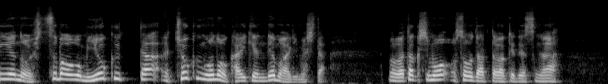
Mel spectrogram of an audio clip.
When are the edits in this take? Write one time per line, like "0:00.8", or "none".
0:03.8

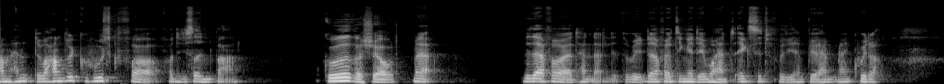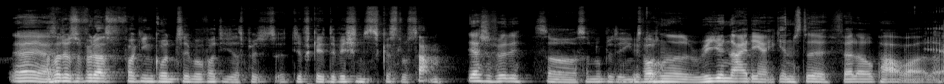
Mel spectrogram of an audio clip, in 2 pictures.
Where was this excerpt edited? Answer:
none

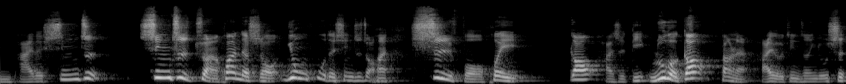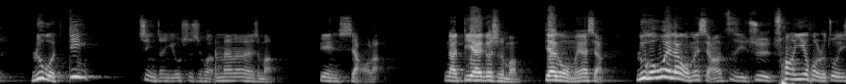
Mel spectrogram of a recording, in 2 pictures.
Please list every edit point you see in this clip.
0:10.6
0:12.9

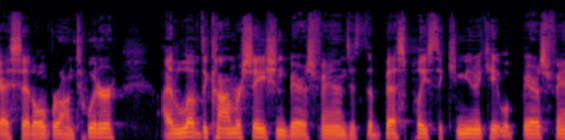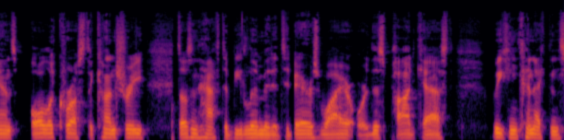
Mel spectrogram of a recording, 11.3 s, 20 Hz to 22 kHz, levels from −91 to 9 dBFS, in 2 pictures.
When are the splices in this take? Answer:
0:07.4
0:08.6

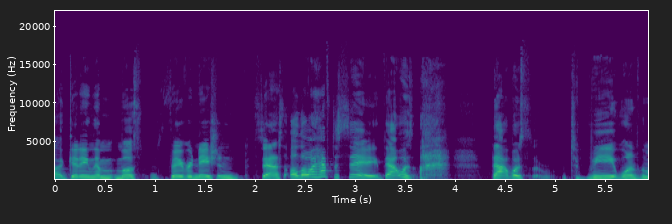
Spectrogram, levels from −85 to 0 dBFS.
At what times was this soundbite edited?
0:01.9

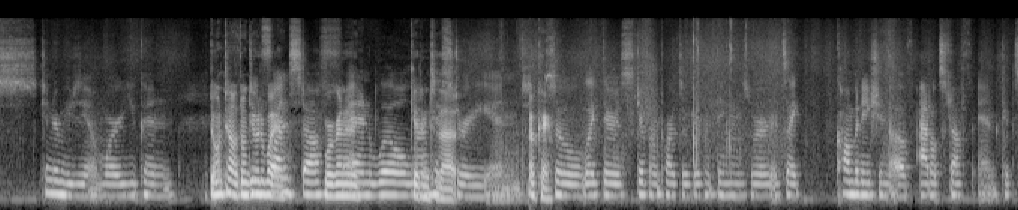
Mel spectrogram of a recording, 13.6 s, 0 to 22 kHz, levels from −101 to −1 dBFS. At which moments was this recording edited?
none

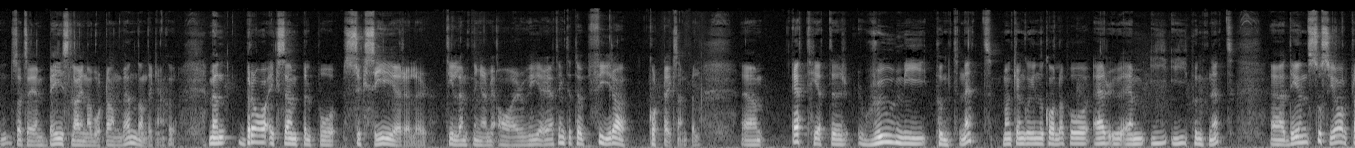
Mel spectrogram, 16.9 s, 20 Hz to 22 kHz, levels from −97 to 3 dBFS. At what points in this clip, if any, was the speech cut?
0:04.3

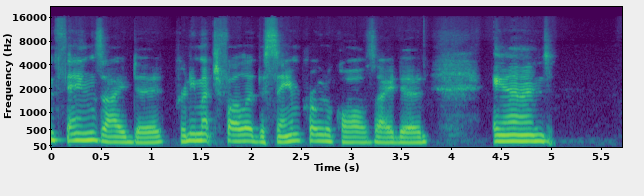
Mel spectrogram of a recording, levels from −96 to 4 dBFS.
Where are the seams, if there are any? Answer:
none

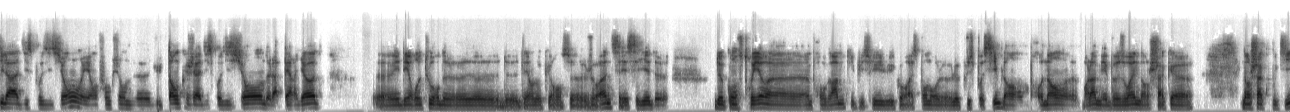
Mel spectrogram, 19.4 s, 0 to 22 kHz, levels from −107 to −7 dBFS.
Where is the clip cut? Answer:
0:07.8
0:16.2

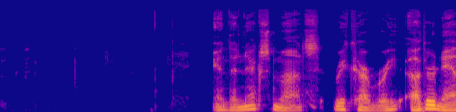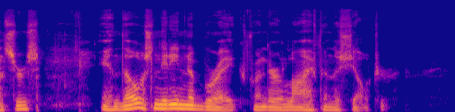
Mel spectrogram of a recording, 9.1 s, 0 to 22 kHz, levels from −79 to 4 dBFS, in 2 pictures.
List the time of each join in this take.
0:03.2

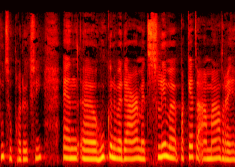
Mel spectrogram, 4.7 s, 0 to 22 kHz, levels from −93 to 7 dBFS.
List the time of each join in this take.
none

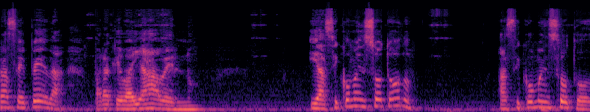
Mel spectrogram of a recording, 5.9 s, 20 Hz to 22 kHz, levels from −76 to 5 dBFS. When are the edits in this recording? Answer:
none

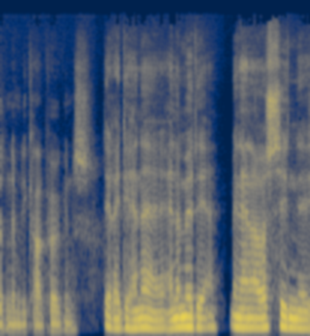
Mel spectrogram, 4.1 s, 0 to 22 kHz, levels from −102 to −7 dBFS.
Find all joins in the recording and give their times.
0:03.0

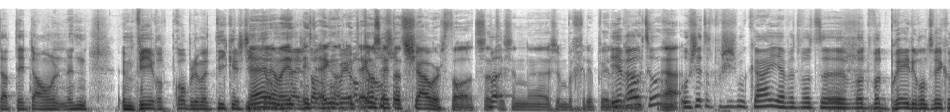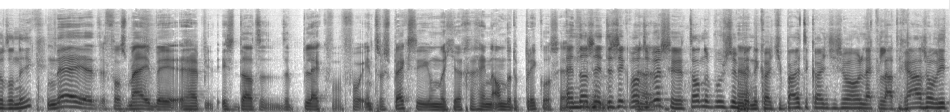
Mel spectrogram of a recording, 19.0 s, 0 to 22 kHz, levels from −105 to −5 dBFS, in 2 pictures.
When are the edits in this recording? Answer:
none

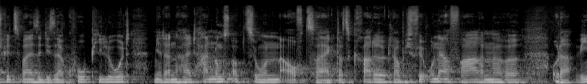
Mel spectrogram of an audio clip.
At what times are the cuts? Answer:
none

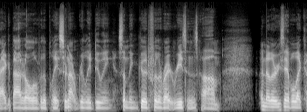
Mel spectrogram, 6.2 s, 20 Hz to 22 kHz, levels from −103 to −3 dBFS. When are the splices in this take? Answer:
0:03.9

